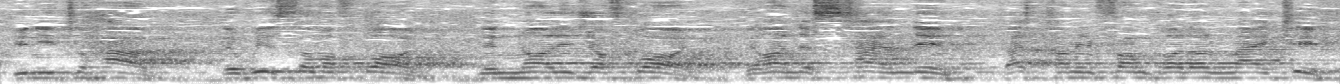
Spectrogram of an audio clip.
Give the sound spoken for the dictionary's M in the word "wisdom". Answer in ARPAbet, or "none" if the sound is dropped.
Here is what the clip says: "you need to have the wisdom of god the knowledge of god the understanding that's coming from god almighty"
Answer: M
